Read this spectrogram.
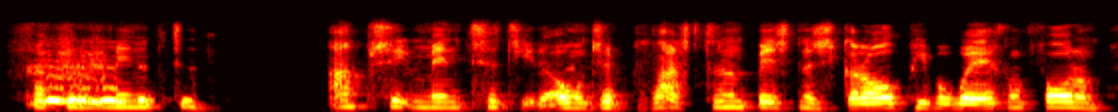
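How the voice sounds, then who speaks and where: A man's voice: on the high side, fairly even intonation, brisk. A man with a Liverpool accent in casual, sweary banter, talking in rambling, repetitive, broken-up sentences. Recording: dull lo-fi audio.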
